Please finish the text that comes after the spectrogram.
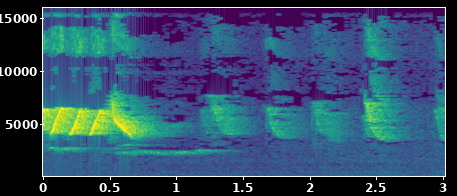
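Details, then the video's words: White-eye after bathing in water therapy opens with a loud burst of rapid high twittering notes, then trails into fainter, spaced high chirps. "Terapi Air Burung Pleci Langsung NGOTOT Ngalas Buka Paruh"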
